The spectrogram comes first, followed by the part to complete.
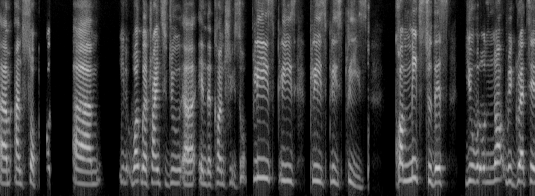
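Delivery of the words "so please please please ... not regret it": open, earnest, insistent, repeated pleading. Urging listeners to commit to the volunteer team: pleading. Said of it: "I'm pleading".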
